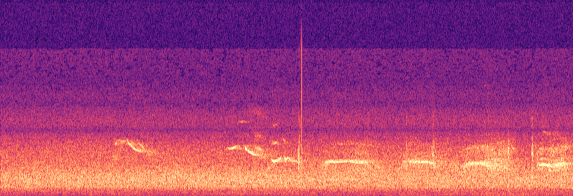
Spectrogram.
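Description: A small bird calling outdoors: a series of short, high chirps repeating about twice a second, over a steady background hiss.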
